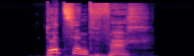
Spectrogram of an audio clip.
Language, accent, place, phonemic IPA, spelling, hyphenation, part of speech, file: German, Germany, Berlin, /ˈdʊt͡sn̩tˌfax/, dutzendfach, dut‧zend‧fach, adjective, De-dutzendfach.ogg
- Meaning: in dozens; very frequent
